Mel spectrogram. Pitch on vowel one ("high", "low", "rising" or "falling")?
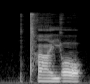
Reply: low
